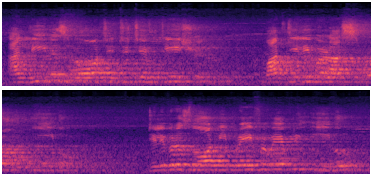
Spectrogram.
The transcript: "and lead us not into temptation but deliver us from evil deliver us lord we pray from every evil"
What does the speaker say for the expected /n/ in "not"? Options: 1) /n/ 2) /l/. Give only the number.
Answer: 2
